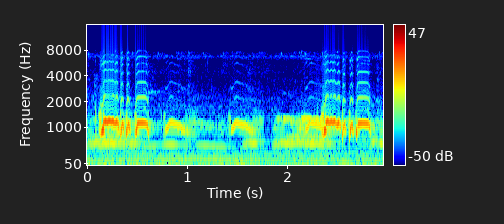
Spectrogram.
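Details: Big-voiced local zebra dove, used as a lure so other zebra doves will sing: two quick stuttered coo bursts framing a run of lower, drawn-out coos, with a second, softer dove cooing underneath.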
